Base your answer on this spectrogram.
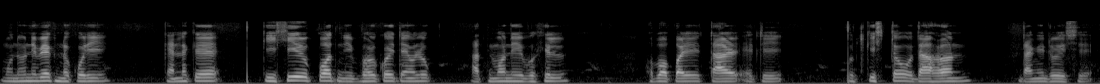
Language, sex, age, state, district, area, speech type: Assamese, male, 45-60, Assam, Biswanath, rural, spontaneous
